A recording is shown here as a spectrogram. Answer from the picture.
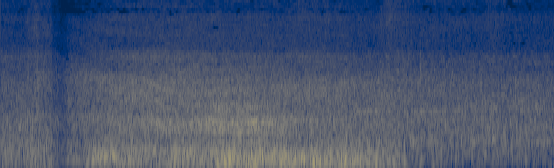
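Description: Street traffic noise: a passing vehicle, its sound swelling about a second in and fading away again.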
